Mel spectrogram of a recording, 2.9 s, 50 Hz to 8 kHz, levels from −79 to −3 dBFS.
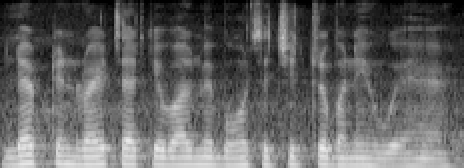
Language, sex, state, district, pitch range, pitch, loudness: Hindi, male, Arunachal Pradesh, Lower Dibang Valley, 120-135 Hz, 130 Hz, -16 LUFS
